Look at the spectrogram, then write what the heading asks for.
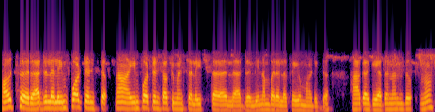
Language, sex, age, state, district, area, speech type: Kannada, female, 60+, Karnataka, Udupi, rural, conversation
